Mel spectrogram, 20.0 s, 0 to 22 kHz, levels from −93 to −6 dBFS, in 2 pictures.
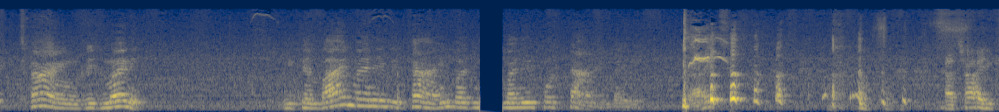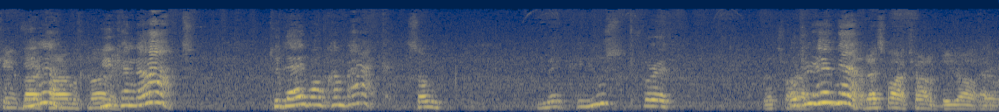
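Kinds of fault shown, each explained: Playback stall: The player most likely ran dry of buffered data, or its output thread was held up, so nothing reached the output until it caught up again. In this clip the sound cuts off abruptly in mid-flow at about 4.80 s and stays silent for roughly 234 ms, returning at about 5.04 s. The gap is long enough to register as a distinct dropout rather than a click or glitch.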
